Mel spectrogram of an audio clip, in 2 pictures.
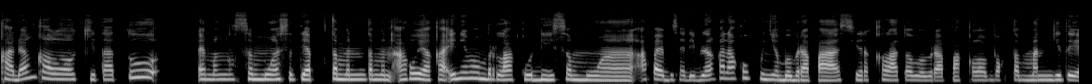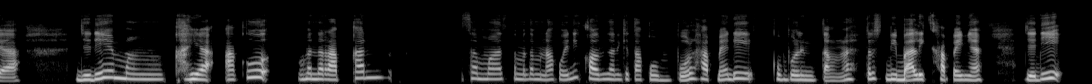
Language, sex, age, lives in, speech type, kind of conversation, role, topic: Indonesian, female, 20-24, Indonesia, conversation, podcast, guest, Apa trikmu agar tidak kecanduan media sosial?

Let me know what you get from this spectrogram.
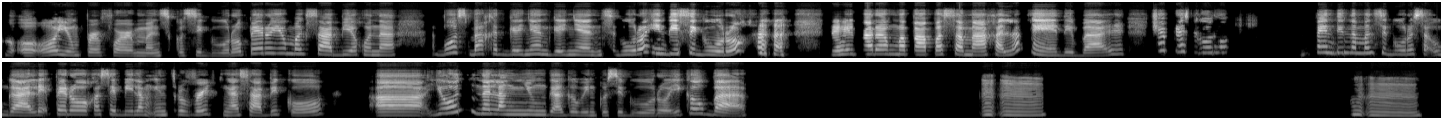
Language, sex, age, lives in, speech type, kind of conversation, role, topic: Filipino, female, 25-29, Philippines, conversation, unstructured, none, Ano ang masasabi mo tungkol sa pagkiling sa mga empleyado sa trabaho?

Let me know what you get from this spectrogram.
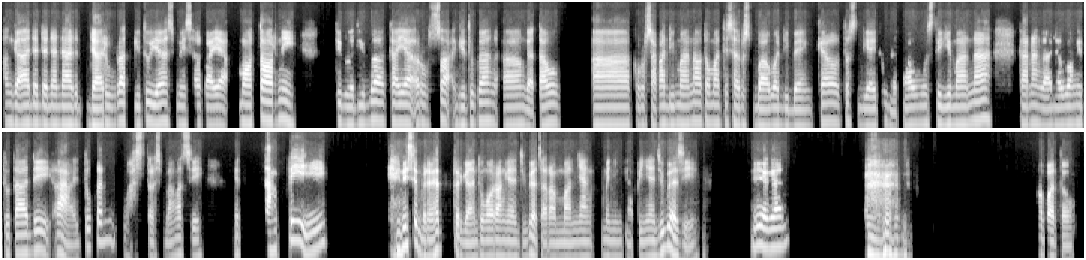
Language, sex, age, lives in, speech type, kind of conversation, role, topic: Indonesian, male, 30-34, Indonesia, conversation, unstructured, none, Apa yang membuat orang sering merasa stres tentang uang?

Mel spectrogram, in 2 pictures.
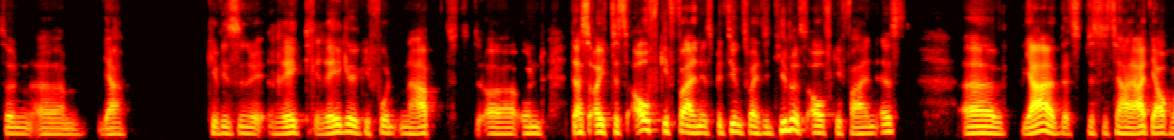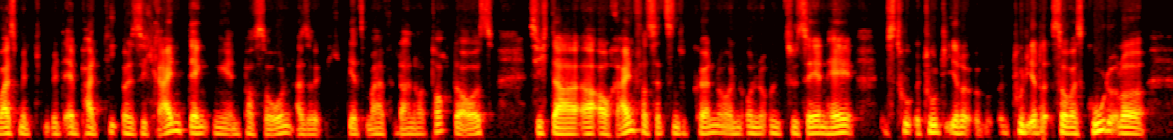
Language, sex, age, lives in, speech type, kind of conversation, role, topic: German, male, 45-49, Germany, conversation, podcast, host, Wie regelt ihr bei euch zu Hause die Handy- und Bildschirmzeiten?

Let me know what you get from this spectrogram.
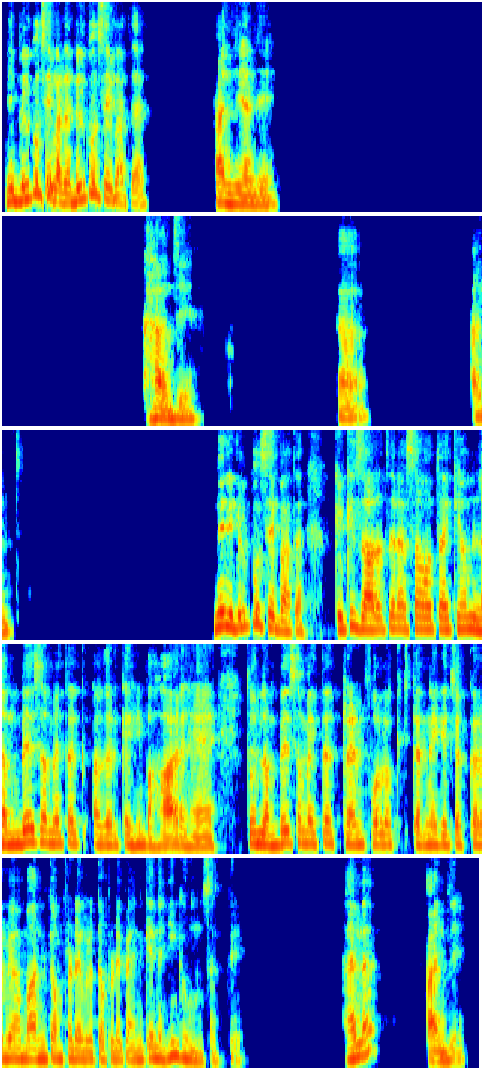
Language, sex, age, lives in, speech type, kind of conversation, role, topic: Hindi, male, 30-34, India, conversation, podcast, host, Style choose karte waqt tum comfort aur trend ke beech ka balance kaise banate ho?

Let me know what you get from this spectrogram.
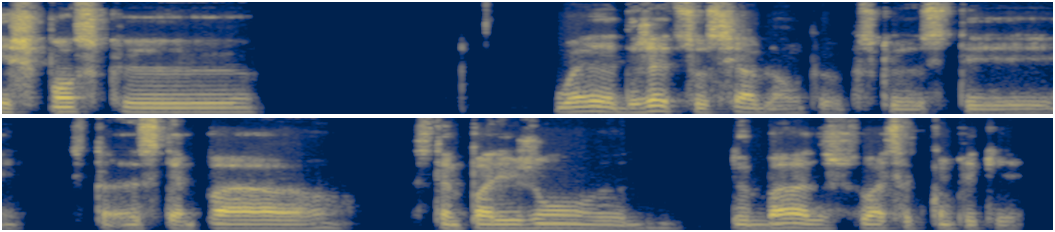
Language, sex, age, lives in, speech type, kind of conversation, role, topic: French, male, 20-24, France, conversation, podcast, guest, Préférez-vous créer seul ou en groupe, et pourquoi ?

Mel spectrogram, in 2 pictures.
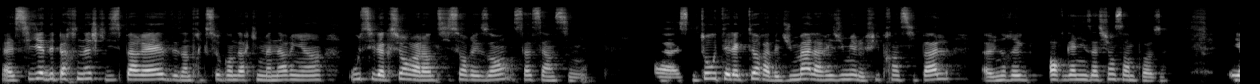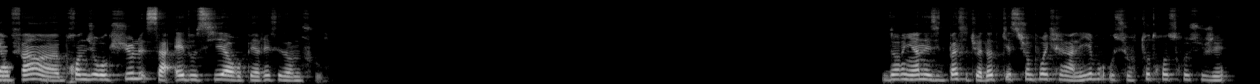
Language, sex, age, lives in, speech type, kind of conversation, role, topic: French, female, 25-29, France, read, expert-assistant, expert, Quelles étapes clés pour organiser l’écriture d’une histoire originale ?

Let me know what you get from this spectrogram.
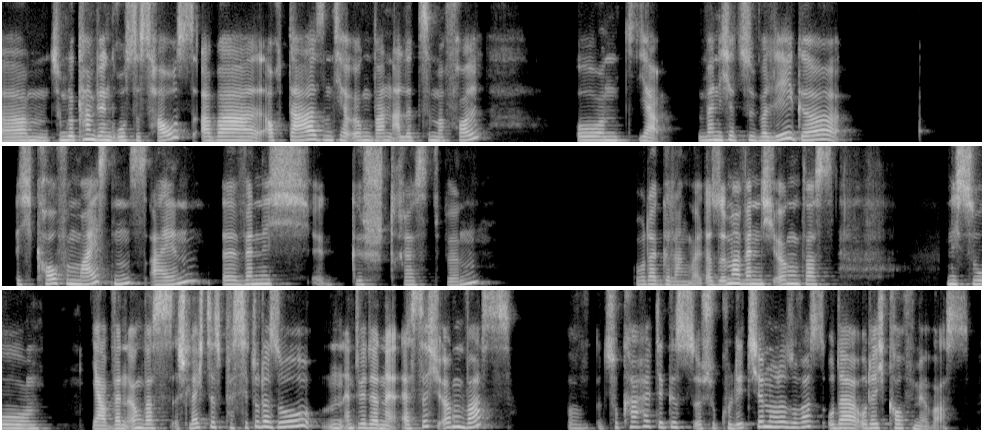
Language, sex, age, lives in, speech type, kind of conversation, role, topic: German, female, 35-39, Germany, conversation, advice, user, Wie kann ich impulsive Käufe bei Stress und Langeweile stoppen?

